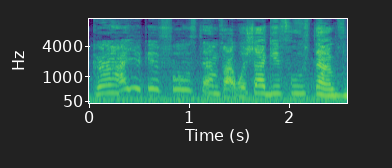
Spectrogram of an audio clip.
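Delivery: a light imitation of a jealous friend; mock envious friend. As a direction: tease how they ask it. Mimicking envious people.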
